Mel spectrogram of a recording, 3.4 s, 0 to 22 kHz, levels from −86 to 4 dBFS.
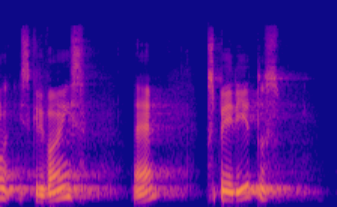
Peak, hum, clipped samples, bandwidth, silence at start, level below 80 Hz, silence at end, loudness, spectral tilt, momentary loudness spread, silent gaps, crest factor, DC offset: -12 dBFS; none; under 0.1%; 13.5 kHz; 0 s; -78 dBFS; 0.4 s; -29 LUFS; -4 dB/octave; 16 LU; none; 18 dB; under 0.1%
